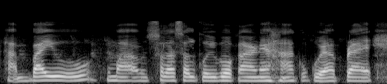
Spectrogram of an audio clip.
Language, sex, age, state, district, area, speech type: Assamese, female, 60+, Assam, Dibrugarh, rural, spontaneous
